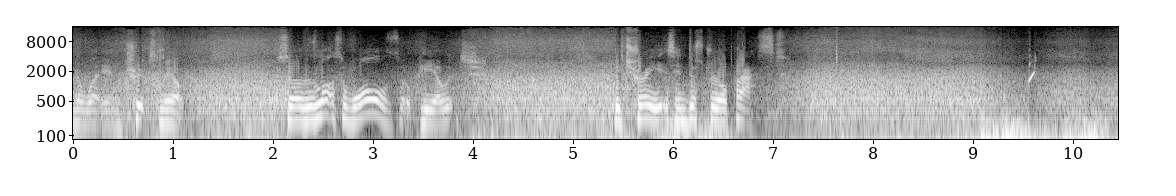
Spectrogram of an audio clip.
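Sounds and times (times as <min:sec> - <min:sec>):
speech: 0:00.0 - 0:01.2, 0:02.1 - 0:04.0, 0:05.4 - 0:07.0
water rushing over rocks beside old industrial walls: 0:00.0 - 0:10.4
wind noise: 0:03.8 - 0:10.4.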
